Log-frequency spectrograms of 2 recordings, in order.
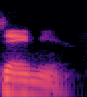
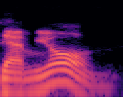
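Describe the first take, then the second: First: The name is said the ordinary English way. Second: The O is given a marked, accented European sound. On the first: It is the familiar everyday form of the name. "I got rid of the accent... and I pronounced it Damien" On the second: It makes the name sound foreign and fancy. "I had an accent over the O, so I pronounced it Damion"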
